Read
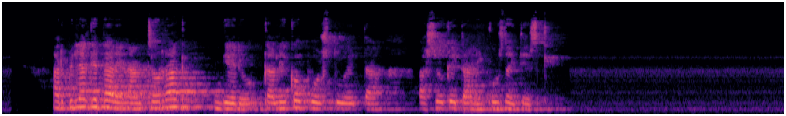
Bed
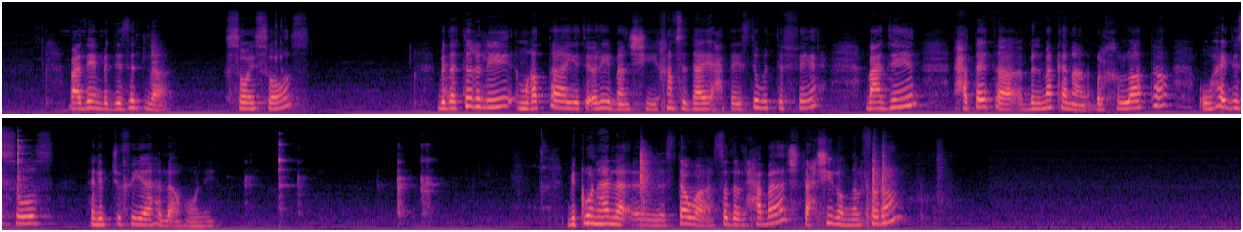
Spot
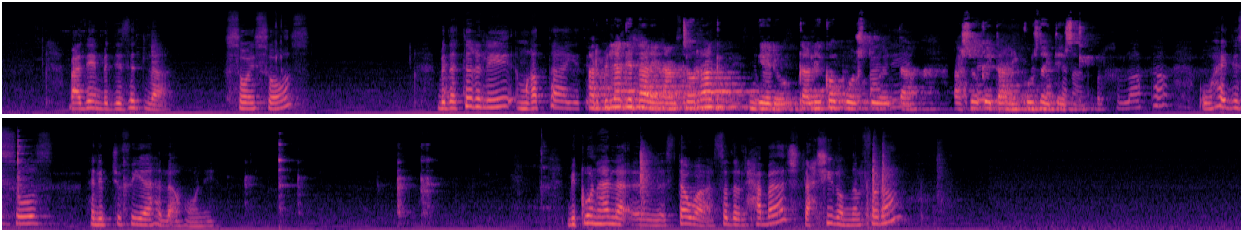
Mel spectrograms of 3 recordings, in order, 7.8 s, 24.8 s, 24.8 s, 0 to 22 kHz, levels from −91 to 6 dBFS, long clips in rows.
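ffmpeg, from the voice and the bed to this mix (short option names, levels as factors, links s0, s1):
-filter_complex "[0:a]adelay=5350,volume=0.944[s0];[1:a]volume=2.99,afade=t=out:st=5.29:d=0.57:silence=0.177828,afade=t=in:st=11.31:d=0.81:silence=0.199526[s1];[s0][s1]amix=inputs=2:normalize=0"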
